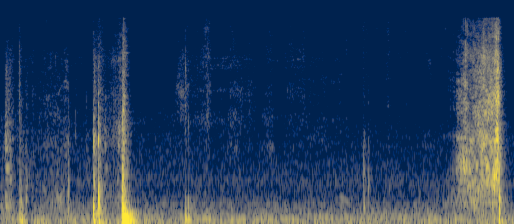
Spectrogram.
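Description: A cardboard box is picked up and rustles.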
